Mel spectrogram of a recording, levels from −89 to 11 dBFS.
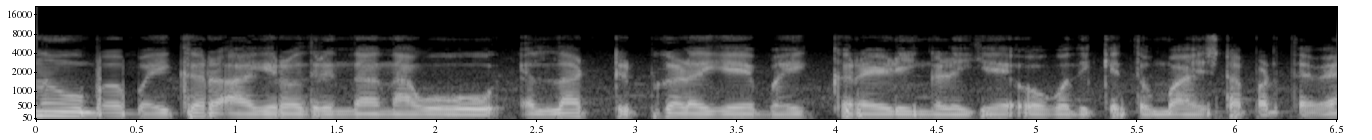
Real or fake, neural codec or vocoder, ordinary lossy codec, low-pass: real; none; none; none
